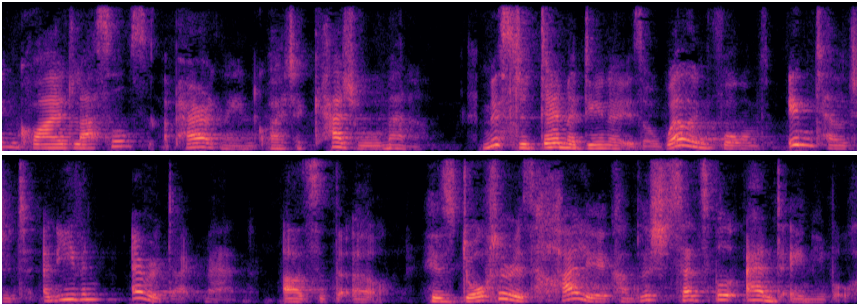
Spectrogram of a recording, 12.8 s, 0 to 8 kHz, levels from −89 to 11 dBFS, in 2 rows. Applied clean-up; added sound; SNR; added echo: neural mask model Resemble Enhance denoiser.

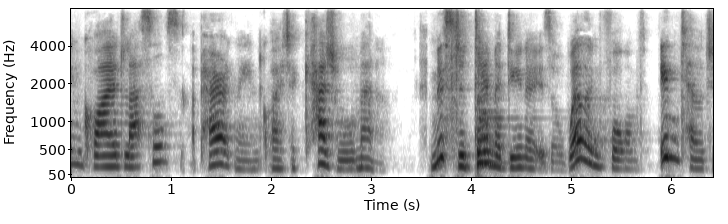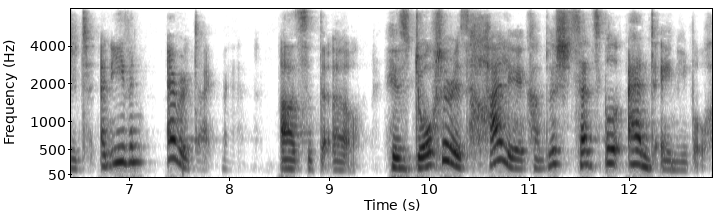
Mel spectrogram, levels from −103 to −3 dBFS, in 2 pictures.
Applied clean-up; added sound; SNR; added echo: neural mask model DeepFilterNet 3.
